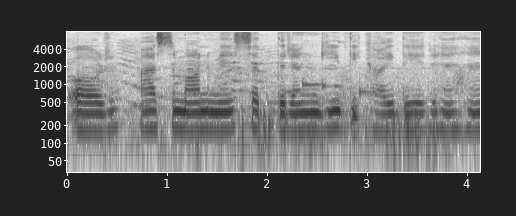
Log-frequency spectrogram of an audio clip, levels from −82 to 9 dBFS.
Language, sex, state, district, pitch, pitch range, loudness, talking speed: Hindi, female, Bihar, Katihar, 165 Hz, 160-175 Hz, -18 LUFS, 115 wpm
